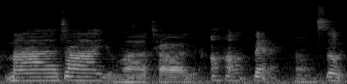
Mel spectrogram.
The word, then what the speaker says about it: 맞아요: Like matcha. 맞아. But that's different pronunciation. 차 and 자 is different. But this one is something that many people get confused. 차, it's the same for me. I'm gonna. This 자, is more like, 자.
